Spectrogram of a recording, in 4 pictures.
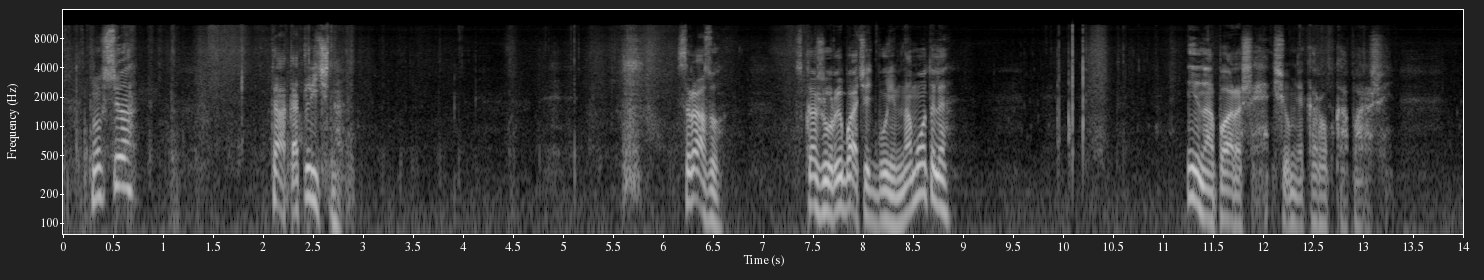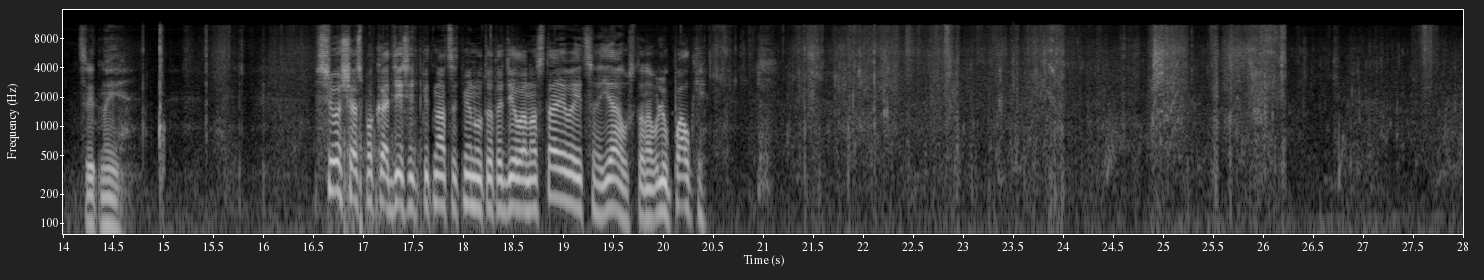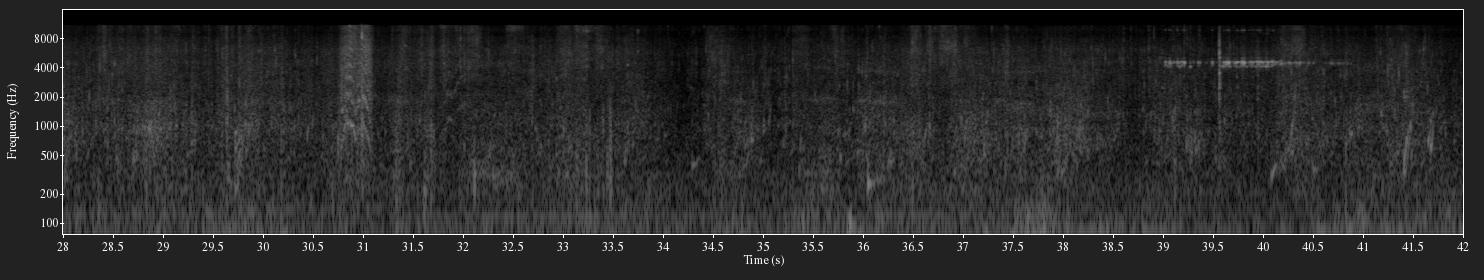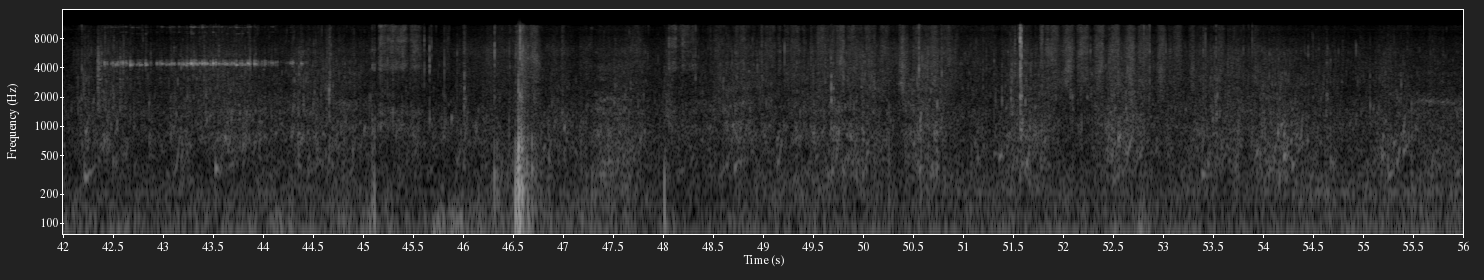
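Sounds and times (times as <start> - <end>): fishing gear rustling and knocking: 0.0 - 5.6, 20.3 - 26.3, 38.9 - 41.0, 42.4 - 46.9, 48.0 - 51.0
faint water lapping: 0.0 - 56.0
short high steady tones: 39.0 - 40.9, 42.5 - 44.4.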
